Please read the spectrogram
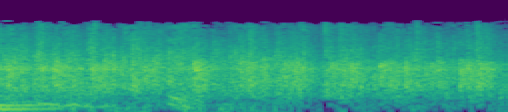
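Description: Steady clapping from a group fills the whole stretch, a dense, continuous patter of many hands, with a brief voice murmuring underneath at the start.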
